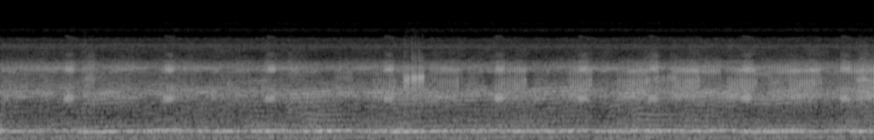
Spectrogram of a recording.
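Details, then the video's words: A post-storm frog chorus recorded in Singapore's Green Corridor: many overlapping croaking calls, with some sharper individual notes standing out against a continuous steady drone. "Frogs after Storm, Green Corridor, Singapore"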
